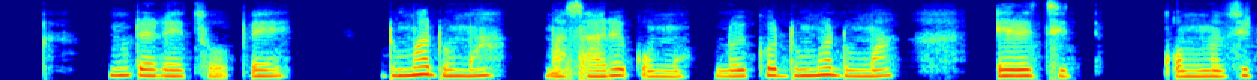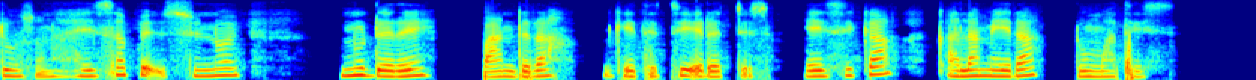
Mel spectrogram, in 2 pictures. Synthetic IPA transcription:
nʊd̪ɛɾɛt͡sʼo̰ːpʼːɛ | d̪ʊmːɐd̪ʊmːɐ | mɐsaːɾɛkʼɔmːɔnɔjkːɔd̪ʊmːɐd̪ʊmːɐ | ɛɾɛt͡sːɪ | kʼɔmːɔzɪd̪oːsɔnɐɦɛjsːɐpːɛ̰ɪsːɪnɔj | nʊd̪ɛɾɛ | b̥ɐnd̪ɛɾɐ | ɡe̞ːt̪ʰɛt͡sːɪɛɾɛt͡sːḛːs | hejsːɪkːɐkʼɐlɐmeːɾɐ | d̪̥ʊmːɐt̪ʰeːs

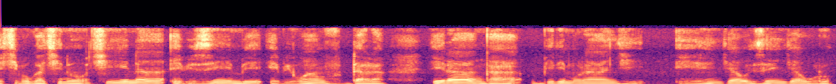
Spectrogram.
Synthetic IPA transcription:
e̞ciβuɡacino̞cinae̞βiziːmbe̞ːβiwaːɱvudːalae̞ɾaŋɡaβiɾimulaːɲɟi | ejeːɲɟaweze̞ːɲɟawulo̞

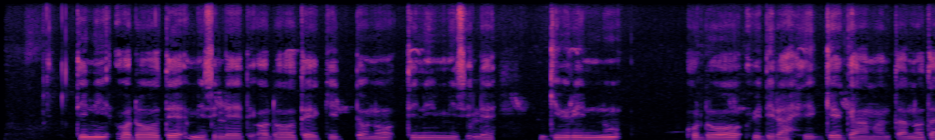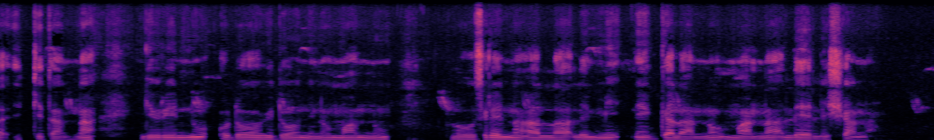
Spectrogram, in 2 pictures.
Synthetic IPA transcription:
t̪ɪnɪʔɔd̪o̞ːt̪ɛmɪsɪleːt̪ɪɔd̪oːt̪ɛɡɪd̪ːɔnɔt̪ɪnɪmɪsɪlɛ | ɡɪbɾɪnːʊ | ɔd̪oːwɪd̪ɪɾɐhɪɡːɛɡaːmɐnt̪ɐnːɔt̪ɐɪkːɪt̪ɐnːɐ | ɡɪbɪɾɪnːʊɔd̪oːwɪd̪o̞ːnɪnɔmɐnːʊ | lo̞ːsɪɾɛnɐʔːlːaːlɛmɪnnɛɡɐlɐnːɔmɐnːɐle̞ːlːɪʃːɐnːɐ

